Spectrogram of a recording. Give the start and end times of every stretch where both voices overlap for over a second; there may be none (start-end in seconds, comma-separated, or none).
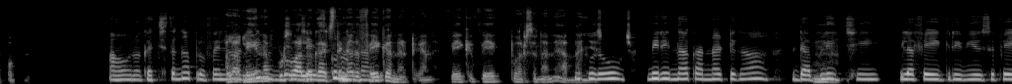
2.2-3.9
